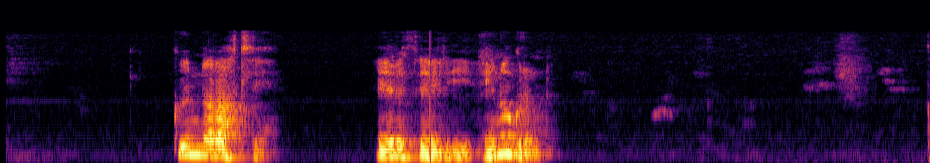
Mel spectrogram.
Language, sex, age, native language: Icelandic, male, 50-59, Icelandic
